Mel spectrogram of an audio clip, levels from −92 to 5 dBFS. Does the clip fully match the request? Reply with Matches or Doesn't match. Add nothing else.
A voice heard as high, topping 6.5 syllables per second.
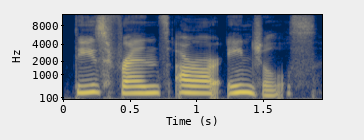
Doesn't match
